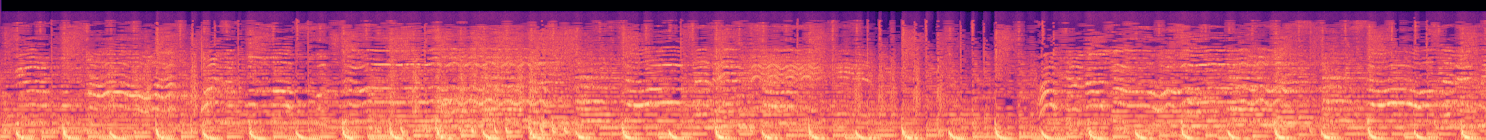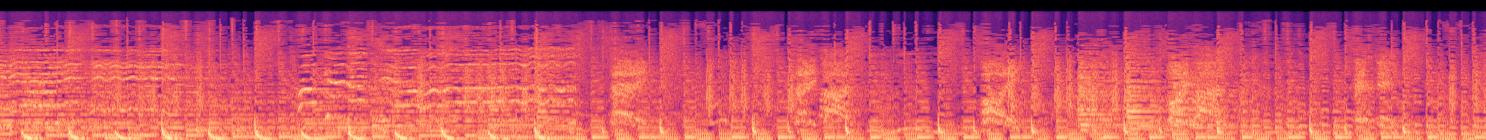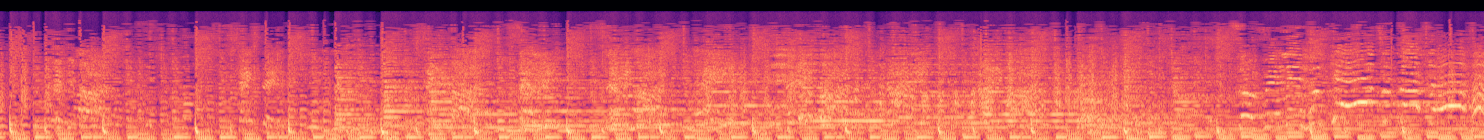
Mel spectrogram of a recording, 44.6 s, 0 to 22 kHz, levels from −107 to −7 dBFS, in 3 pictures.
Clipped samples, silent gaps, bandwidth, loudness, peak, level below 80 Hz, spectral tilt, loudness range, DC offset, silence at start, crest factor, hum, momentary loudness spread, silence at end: under 0.1%; none; 16 kHz; -17 LUFS; 0 dBFS; -26 dBFS; -4.5 dB/octave; 4 LU; under 0.1%; 0 s; 16 dB; none; 5 LU; 0 s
